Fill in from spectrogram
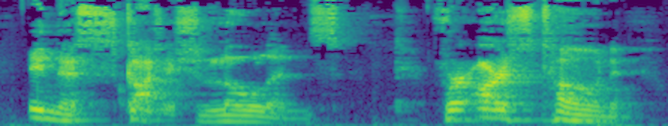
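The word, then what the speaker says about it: Aerstone: William Grant and Sons, Arstone. I think that's what it says. Arstone. Yeah, I'll go with that. – Shift your pronunciation. Just there. – A-E-R-S. Arstone. Never Arstone.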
